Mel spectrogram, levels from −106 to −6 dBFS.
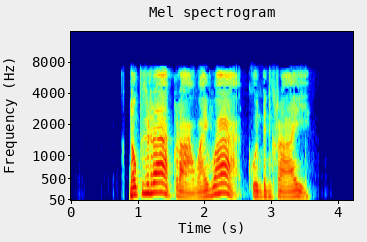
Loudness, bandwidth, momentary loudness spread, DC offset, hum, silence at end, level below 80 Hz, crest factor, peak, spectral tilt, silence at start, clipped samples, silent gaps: -20 LUFS; 7.2 kHz; 10 LU; under 0.1%; none; 0.7 s; -54 dBFS; 18 dB; -2 dBFS; -6 dB/octave; 0.85 s; under 0.1%; none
